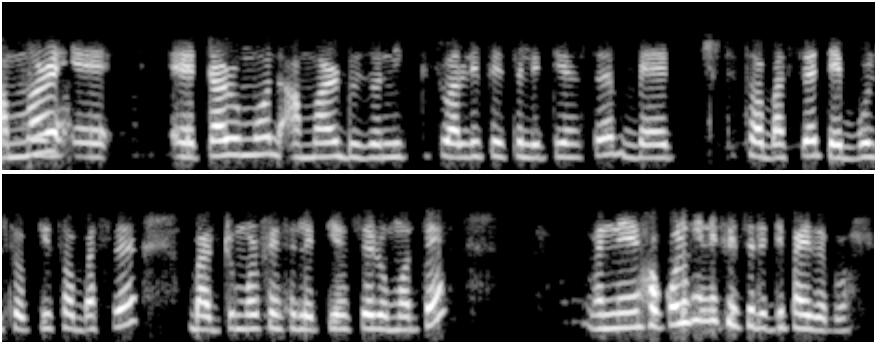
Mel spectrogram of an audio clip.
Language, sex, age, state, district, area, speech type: Assamese, female, 18-30, Assam, Kamrup Metropolitan, rural, conversation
